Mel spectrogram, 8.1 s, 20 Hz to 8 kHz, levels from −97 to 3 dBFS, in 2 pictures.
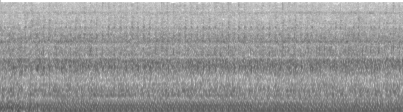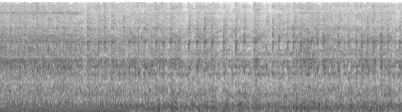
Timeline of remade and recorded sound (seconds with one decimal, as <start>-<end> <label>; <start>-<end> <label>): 0.0-0.4 remade; 0.4-5.3 recorded; 5.3-8.1 remade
